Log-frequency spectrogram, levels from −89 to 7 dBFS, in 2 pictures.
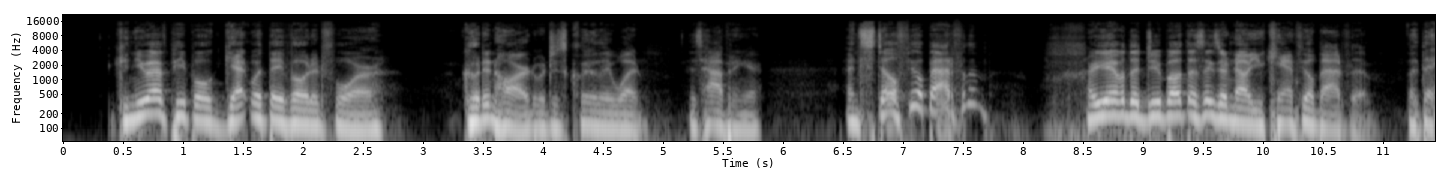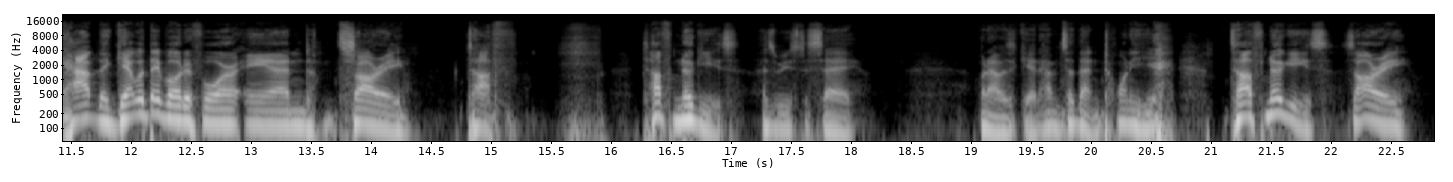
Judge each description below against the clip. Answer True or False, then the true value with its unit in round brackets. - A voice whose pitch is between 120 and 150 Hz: False (110 Hz)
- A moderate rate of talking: True (195 wpm)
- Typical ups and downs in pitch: False (6.3 semitones)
